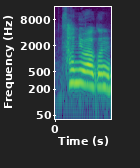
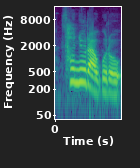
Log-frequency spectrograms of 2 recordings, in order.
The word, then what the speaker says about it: 선유악: 선유학은 향악 정제입니다. 선유학은 원래 지방 관아의 음악, 즉 교방 정제인데 조선 후기에 궁중 정제로 채택되었습니다. 선유학은 통상 선유락으로 읽는데 이것은 오류입니다.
